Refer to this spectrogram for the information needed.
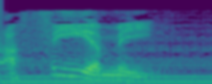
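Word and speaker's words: aphiemi (ἀφίημι): It's a little word we pronounce, aphiemi.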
